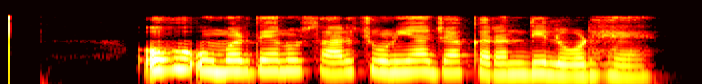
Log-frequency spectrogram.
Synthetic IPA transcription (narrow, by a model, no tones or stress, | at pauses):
ʊɦʔʊməɾd̪eːənʊːsaːɾt͡ʃʊɳɪjãːd͡ʒãːkəɾənd̪iːloːɽɦɛː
